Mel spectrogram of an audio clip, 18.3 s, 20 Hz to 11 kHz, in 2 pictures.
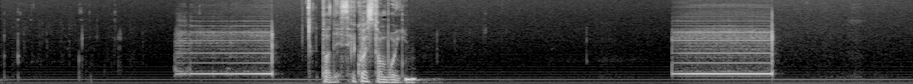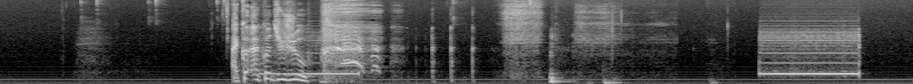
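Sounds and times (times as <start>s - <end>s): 
low constant hum: 0.0s - 17.1s
speech: 3.2s - 4.3s, 11.7s - 12.6s
electronic telephone busy-signal tones on an outgoing call: 6.7s - 7.8s, 11.6s - 12.8s, 16.7s - 17.8s
laughter: 12.0s - 15.4s.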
